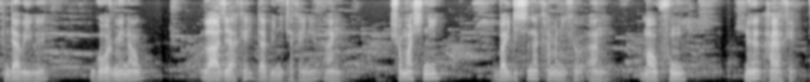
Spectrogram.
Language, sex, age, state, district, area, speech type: Bodo, male, 60+, Assam, Kokrajhar, rural, spontaneous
